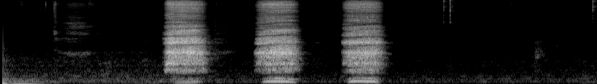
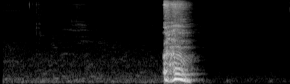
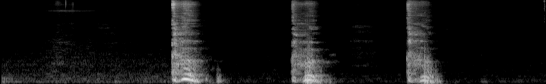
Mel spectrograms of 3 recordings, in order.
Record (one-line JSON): {"exhalation_length": "6.0 s", "exhalation_amplitude": 32768, "exhalation_signal_mean_std_ratio": 0.39, "cough_length": "2.9 s", "cough_amplitude": 32768, "cough_signal_mean_std_ratio": 0.27, "three_cough_length": "5.5 s", "three_cough_amplitude": 32766, "three_cough_signal_mean_std_ratio": 0.31, "survey_phase": "beta (2021-08-13 to 2022-03-07)", "age": "18-44", "gender": "Male", "wearing_mask": "No", "symptom_fatigue": true, "symptom_onset": "8 days", "smoker_status": "Never smoked", "respiratory_condition_asthma": false, "respiratory_condition_other": false, "recruitment_source": "REACT", "submission_delay": "2 days", "covid_test_result": "Negative", "covid_test_method": "RT-qPCR"}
